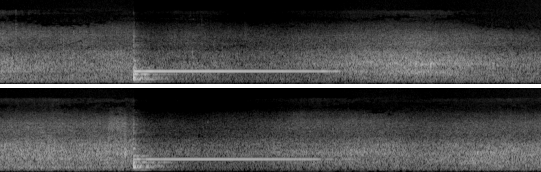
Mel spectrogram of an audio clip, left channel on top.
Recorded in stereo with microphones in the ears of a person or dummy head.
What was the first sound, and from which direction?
A guitar, 10° left (ahead or behind).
